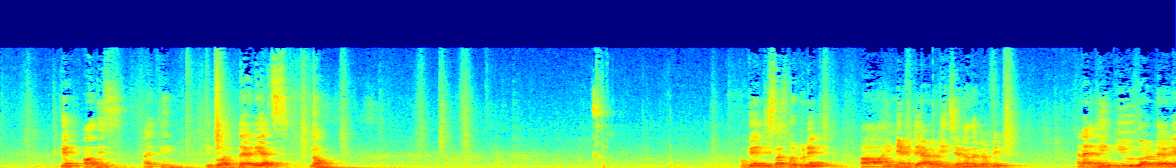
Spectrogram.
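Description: A man speaks calmly and clearly, as if explaining, close by.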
